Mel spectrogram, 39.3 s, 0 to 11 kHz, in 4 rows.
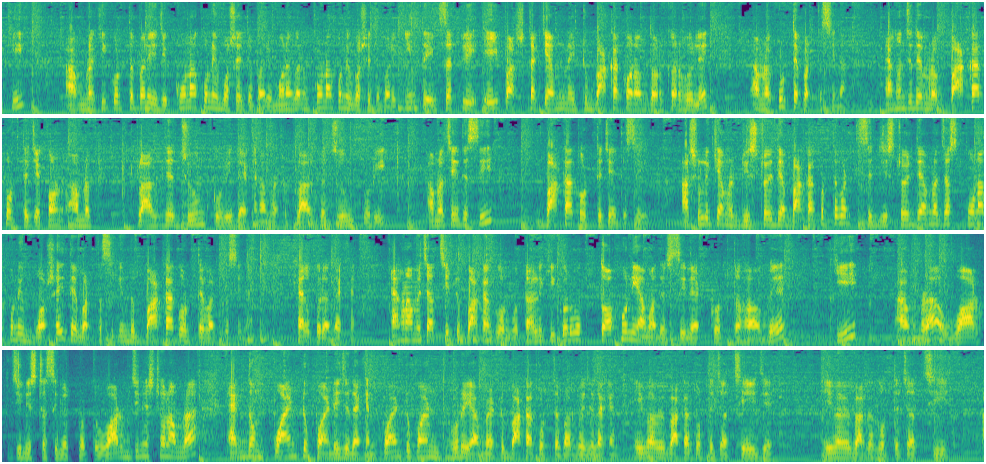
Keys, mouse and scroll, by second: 0.4-11.0 drag, 11.0 ctrl+=, 12.5 scroll down 1, 13.8 ctrl+=, 16.9-26.4 drag, 26.4 right click, 29.1 click, 29.1 click, 33.4 click, 33.4-39.2 drag.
